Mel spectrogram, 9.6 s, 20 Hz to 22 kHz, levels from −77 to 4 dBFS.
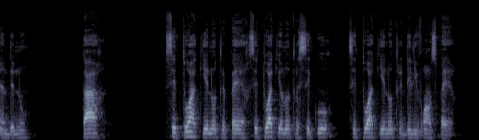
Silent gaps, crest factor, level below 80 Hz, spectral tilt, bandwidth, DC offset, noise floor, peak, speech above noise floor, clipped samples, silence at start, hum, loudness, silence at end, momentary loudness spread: none; 22 dB; -80 dBFS; -3 dB/octave; 17.5 kHz; under 0.1%; -87 dBFS; -12 dBFS; 54 dB; under 0.1%; 0 s; none; -33 LUFS; 0.5 s; 10 LU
